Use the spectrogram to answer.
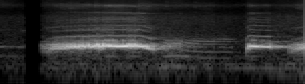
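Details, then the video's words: Male collared dove (puter), from a comparison of local and white varieties, giving a long, buzzy, throbbing coo that swells and fades, with a fresh coo starting sharply after a short pause. "PERBEDAAN SUARA PUTER LOKAL JANTAN DAN PUTER PUTIH JANTAN"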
